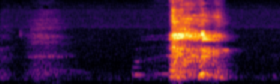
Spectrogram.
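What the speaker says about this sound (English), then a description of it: "Let me just cough first." A single loud, close cough bursts out during a pause in an indoor interview, with quieter murmuring before it.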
